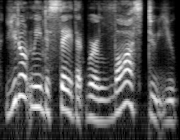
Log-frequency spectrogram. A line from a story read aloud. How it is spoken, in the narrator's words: cried Molly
